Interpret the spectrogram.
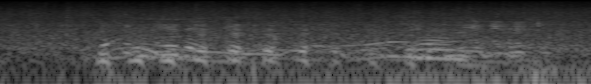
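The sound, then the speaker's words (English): A steady wash of Tar Creek water in Miami, northeast Oklahoma, flows in the background where it winds between a disc golf course and a nursing home, while people standing in the water talk over the constant, moderate rush of the stream. “Standing in the water as it winds between a disc golf course and a nursing home,”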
